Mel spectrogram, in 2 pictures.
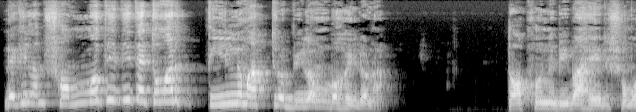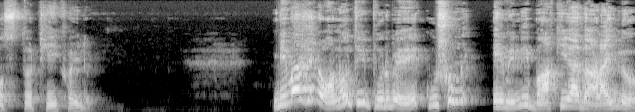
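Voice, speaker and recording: A man's voice: fairly high pitch, warm tone, echoey room. A man narrating a literary story as an audiobook reader, in a dramatic style.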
